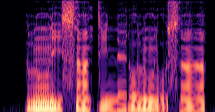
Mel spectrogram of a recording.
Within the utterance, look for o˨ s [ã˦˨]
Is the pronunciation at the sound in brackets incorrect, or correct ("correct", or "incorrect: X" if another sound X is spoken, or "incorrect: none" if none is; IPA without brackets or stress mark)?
incorrect: ã˧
